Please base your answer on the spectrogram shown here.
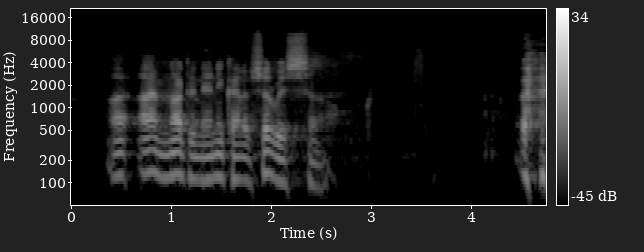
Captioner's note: laughs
